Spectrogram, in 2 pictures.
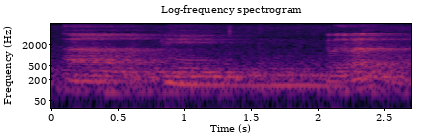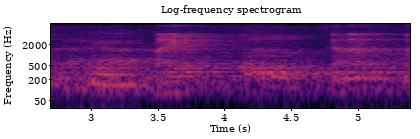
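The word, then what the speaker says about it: آمين: Bapak lihat alifnya ada ma, mimnya panjang, ada artinya nanti. Yang bagus bacanya amin.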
